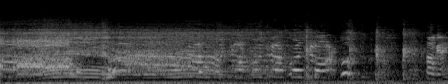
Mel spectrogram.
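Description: Voices screaming and wailing in long, gliding cries rather than words.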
